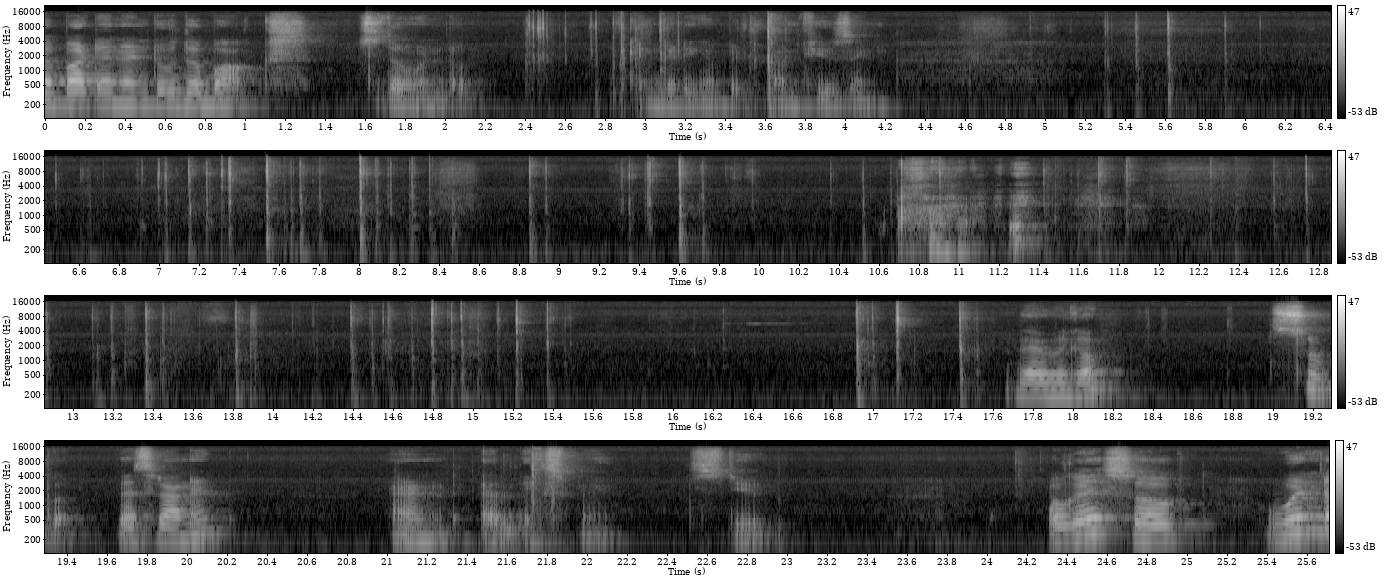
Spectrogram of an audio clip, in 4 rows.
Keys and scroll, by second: 2.8 typing, 4.0-4.8 typing, 6.0-6.8 typing, 8.0-9.0 typing, 10.0-10.8 typing, 12.0-12.8 typing, 14.0-14.9 typing, 16.3 typing, 18.0-18.8 typing.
